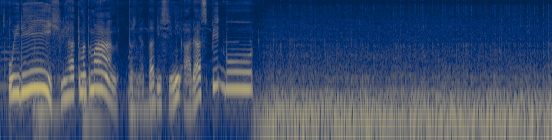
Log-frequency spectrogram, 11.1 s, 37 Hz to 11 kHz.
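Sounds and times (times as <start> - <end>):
speedboat engine running: 5.1 - 11.0.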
